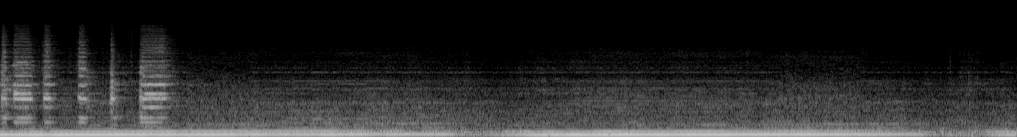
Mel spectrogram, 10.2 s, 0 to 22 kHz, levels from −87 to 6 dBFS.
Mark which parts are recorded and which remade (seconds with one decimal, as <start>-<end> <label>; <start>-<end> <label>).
0.0-1.9 remade; 1.9-2.5 recorded; 2.5-7.8 remade; 7.8-8.6 recorded; 8.6-10.2 remade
